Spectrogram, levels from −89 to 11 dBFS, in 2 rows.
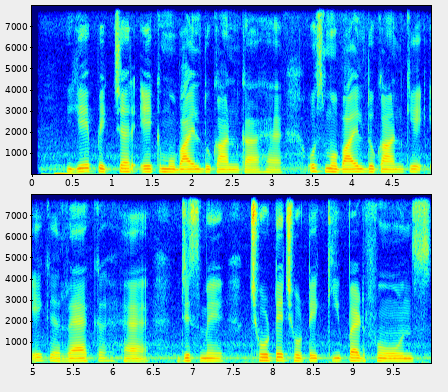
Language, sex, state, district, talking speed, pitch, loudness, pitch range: Hindi, male, Bihar, West Champaran, 115 wpm, 130 Hz, -20 LUFS, 125-135 Hz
